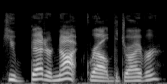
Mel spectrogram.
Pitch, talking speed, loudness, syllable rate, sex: 195 Hz, 215 wpm, -17 LUFS, 5.8 syllables/s, female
